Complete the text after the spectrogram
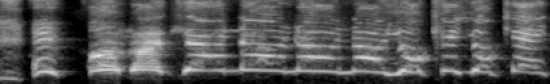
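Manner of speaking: mock frantic, alarmed, panicked yell, very high. Retelling how a girl reacted when her dad faked electrocution: imitating a panicked shout. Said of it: "she went and shot".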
